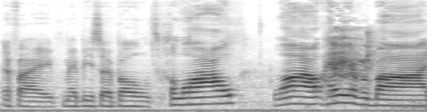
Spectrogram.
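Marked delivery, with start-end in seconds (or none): 1.6-4.3 teasing, mocking, very loud belted call-out. Teasing a player by imitating how their character greeted the group: mocking imitation of Oranus's greeting. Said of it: "your oh so accurate".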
